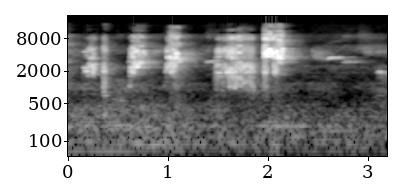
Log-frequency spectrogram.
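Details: Lure recording of Javan myna for trapping birds: five rasping, buzzy squawks spaced unevenly about half a second apart, ending in thin whistled fragments.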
